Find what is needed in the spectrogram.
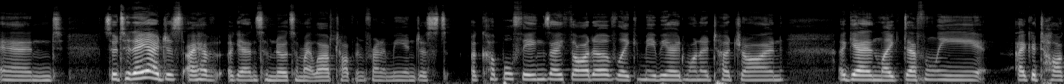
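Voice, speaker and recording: In a very clean recording with a silent background, a woman with a plain, everyday voice speaks at medium pitch and a moderate pace, with fairly even intonation and an American accent. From US South, Richmond, Virginia. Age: 20s. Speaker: podcast host. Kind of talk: casual monologue. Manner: casual, many fillers.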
